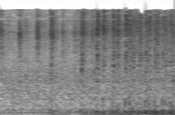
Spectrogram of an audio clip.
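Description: An aircraft piston engine is started by turning the ignition key: it cranks with quick rhythmic pulses, then catches and settles into a deep, steady idling rumble that grows louder, a normal start with oil pressure rising. No one is talking.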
